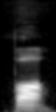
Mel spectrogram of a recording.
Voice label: "After", Czech, male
